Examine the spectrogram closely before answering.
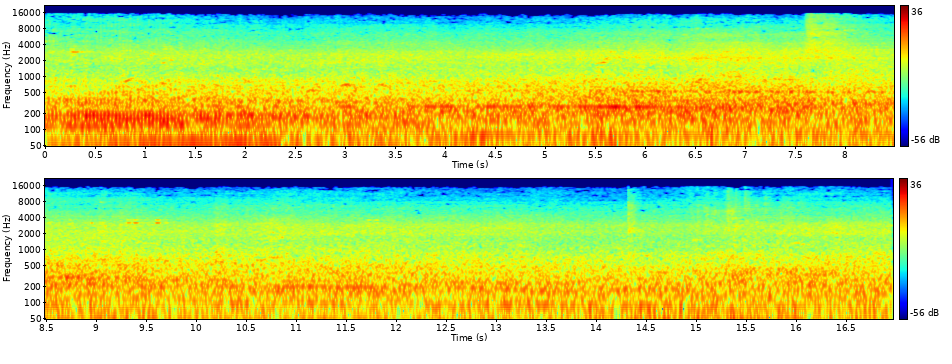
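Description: Traffic rumbles along a busy street outdoors.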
